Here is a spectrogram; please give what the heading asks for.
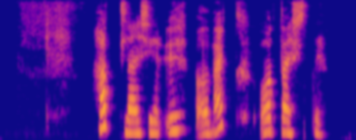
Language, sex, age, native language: Icelandic, female, 11, Icelandic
